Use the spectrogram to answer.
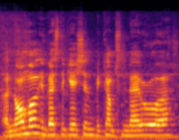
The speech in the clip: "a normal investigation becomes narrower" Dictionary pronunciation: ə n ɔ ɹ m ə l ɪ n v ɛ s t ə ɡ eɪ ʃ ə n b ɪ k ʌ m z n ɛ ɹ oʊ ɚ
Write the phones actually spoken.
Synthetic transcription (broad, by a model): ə n ɔ m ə l ɪ n v ɛ s t ə ɡ eɪ ʃ ə n b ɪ k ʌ m s n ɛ ɹ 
